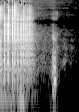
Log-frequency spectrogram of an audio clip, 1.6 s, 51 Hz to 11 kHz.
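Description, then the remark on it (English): Dice rolled across a hard surface to hit in a tabletop role-playing game, coming up 17: a quick, bright rattle of clicks for about half a second, a brief pause, then one soft knock as they come to rest. No one speaks. “Okay, I want to roll to hit.”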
